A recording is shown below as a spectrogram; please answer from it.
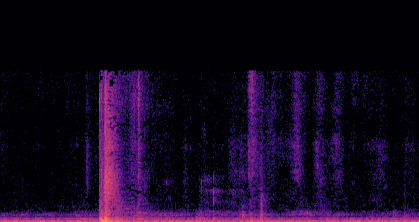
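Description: A single sharp knock about a second in, over a steady low hum, followed by a couple of faint small ticks.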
